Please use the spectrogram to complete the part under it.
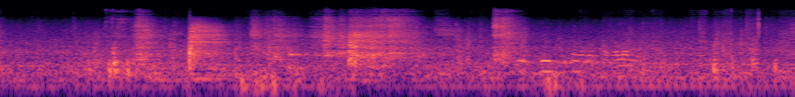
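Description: A blade scrapes the skin off a vegetable.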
